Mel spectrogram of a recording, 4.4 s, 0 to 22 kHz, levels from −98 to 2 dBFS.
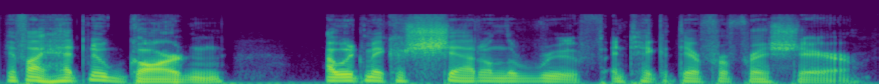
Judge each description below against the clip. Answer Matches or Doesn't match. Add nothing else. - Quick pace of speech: Matches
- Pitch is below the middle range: Matches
